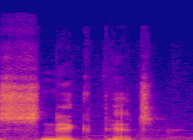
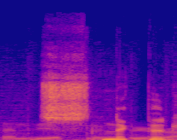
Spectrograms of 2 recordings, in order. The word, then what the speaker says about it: Snake Pit: This one is pronounced Snake Pit. You know, Snake Pit. It's not Snick Pit or something like some people pronounce it.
